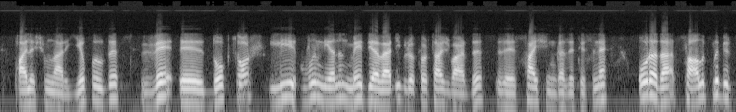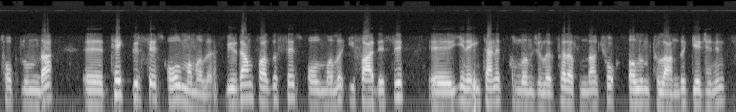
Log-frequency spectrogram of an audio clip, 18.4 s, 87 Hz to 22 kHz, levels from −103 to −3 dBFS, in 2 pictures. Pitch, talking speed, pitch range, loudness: 140 Hz, 120 wpm, 130-160 Hz, -21 LUFS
